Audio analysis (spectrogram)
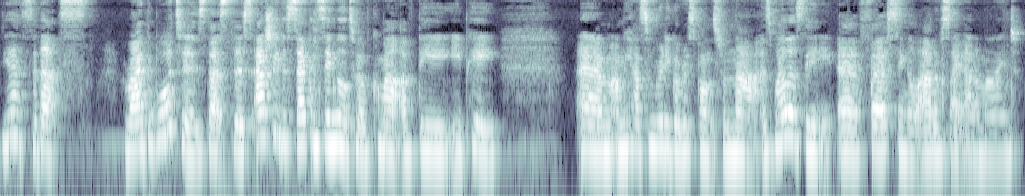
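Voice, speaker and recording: A woman's voice: on the high side, fairly even intonation, fairly quick. A young woman from North West England, a singer-songwriter, chatting casually between songs in a hesitant, reflective, rambling way. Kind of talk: casual chat between songs at an online gig.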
